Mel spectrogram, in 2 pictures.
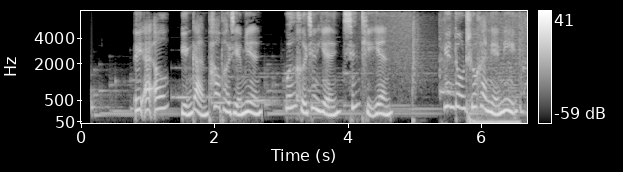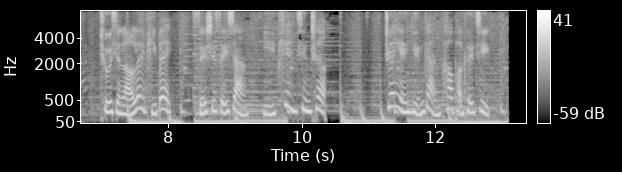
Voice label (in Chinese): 女 广告; aio云感泡泡洁面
